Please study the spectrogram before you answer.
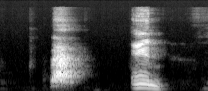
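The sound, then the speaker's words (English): Dobby the house dog barks twice, two short, sharp woofs about a second apart, clear with silence around them and no one talking. “That don't end the half as Dobby the house dog is barking.”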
